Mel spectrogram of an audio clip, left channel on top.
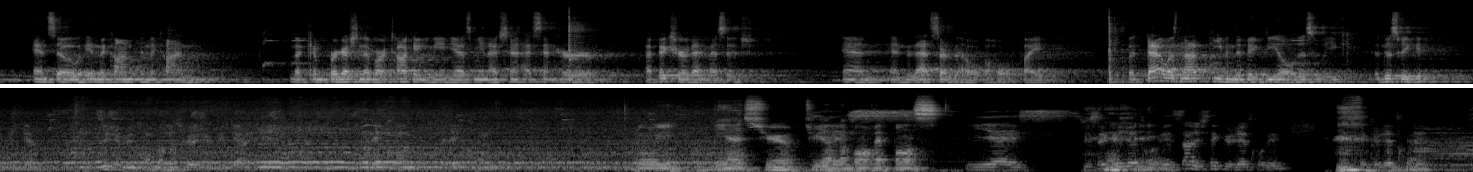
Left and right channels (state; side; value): different; both; correlation 0.01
